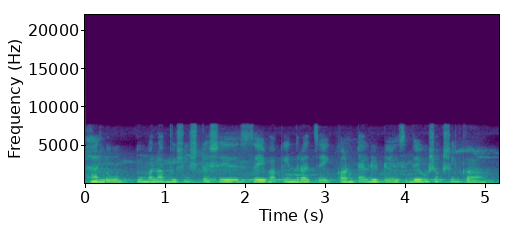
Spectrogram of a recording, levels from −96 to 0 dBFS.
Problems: none marked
